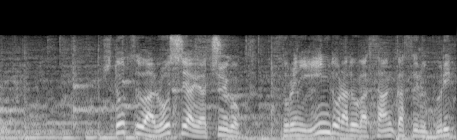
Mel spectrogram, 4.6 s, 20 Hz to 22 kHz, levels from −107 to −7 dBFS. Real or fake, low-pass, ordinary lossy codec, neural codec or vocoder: fake; none; none; codec, 16 kHz, 8 kbps, FreqCodec, larger model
